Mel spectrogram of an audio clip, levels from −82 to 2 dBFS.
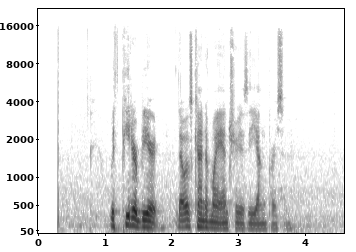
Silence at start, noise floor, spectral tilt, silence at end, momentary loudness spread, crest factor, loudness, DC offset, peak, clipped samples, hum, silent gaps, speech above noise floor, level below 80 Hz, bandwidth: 1.1 s; -54 dBFS; -7.5 dB/octave; 0.8 s; 16 LU; 20 dB; -21 LUFS; under 0.1%; -4 dBFS; under 0.1%; none; none; 34 dB; -50 dBFS; 15.5 kHz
